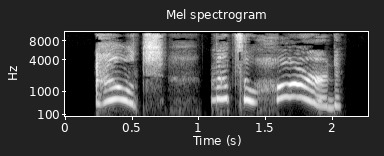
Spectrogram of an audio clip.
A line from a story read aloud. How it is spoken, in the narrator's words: Carly Beth cried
